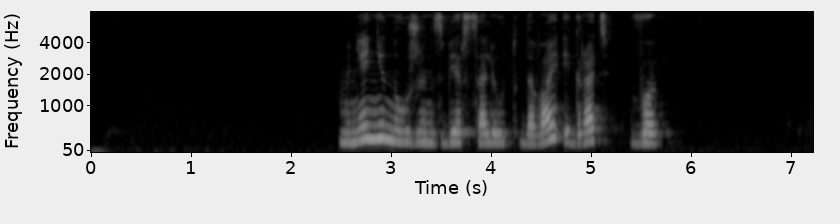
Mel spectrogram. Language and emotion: Russian, angry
